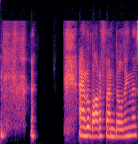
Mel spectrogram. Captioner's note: chuckles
